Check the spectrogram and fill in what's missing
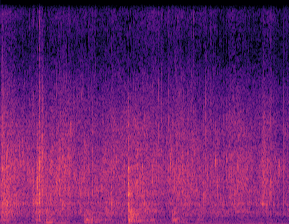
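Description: Boiled beef added to a hot karahi sizzles and fries steadily, a continuous crackling hiss with a few louder bursts as the meat is stirred.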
